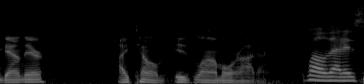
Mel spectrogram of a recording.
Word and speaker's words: Islamorada: in Morada but when anybody asked how to pronounce Murata and they send them and they're going down there I tell them Islamorada well that is how you say it in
